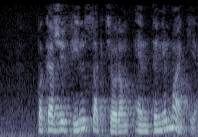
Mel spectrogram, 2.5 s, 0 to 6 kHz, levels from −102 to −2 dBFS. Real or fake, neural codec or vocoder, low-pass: real; none; 5.4 kHz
